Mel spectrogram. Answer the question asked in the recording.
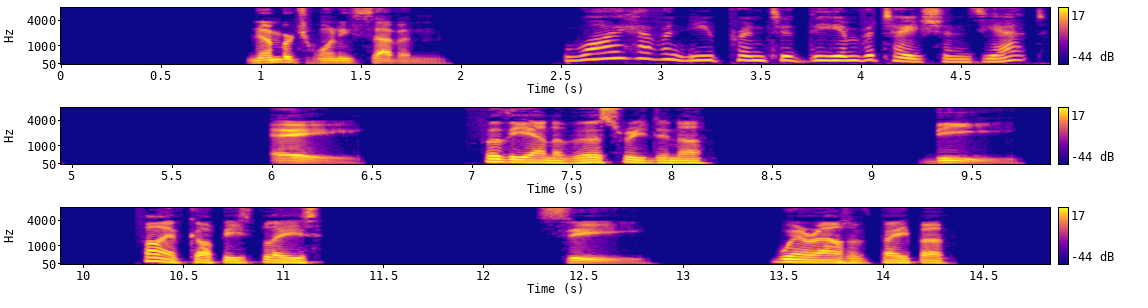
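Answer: C: We're out of paper.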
